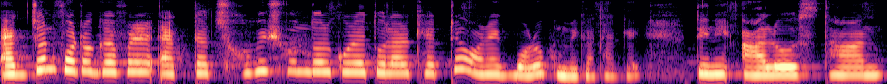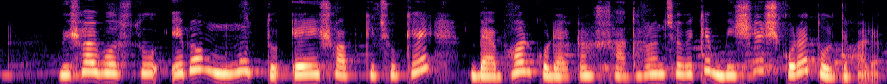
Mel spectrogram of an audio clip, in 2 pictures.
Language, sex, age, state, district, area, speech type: Bengali, female, 18-30, West Bengal, Cooch Behar, urban, spontaneous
